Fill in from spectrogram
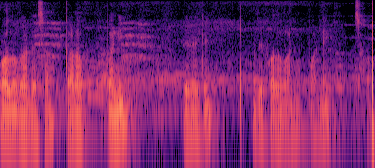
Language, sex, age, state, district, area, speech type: Nepali, male, 60+, West Bengal, Kalimpong, rural, spontaneous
